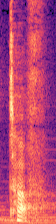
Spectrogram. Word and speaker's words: tough: This one is cough, this one is through, this one is though, and this one is tough. Learn pronunciation so you know the system of all the vowel sounds in order for you to pronounce English words correctly and perfectly.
